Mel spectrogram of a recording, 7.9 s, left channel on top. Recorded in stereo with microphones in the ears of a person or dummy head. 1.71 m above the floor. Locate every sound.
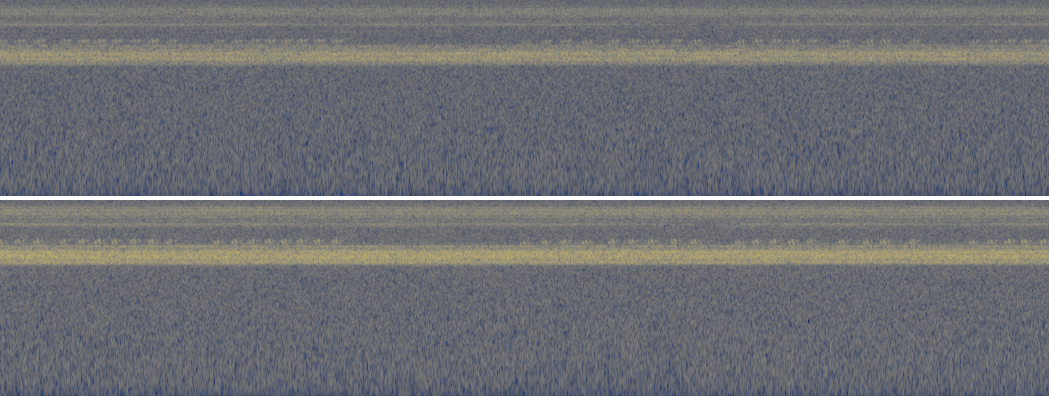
0.0 s an insect: 20° right (ahead or behind), 2.5 m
